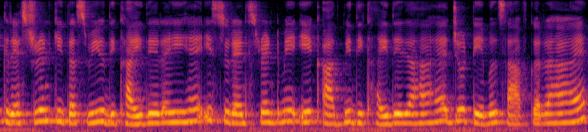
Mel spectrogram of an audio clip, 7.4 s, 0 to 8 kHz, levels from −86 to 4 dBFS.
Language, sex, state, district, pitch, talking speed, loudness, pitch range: Hindi, female, Bihar, East Champaran, 220 Hz, 185 wpm, -17 LUFS, 210-240 Hz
